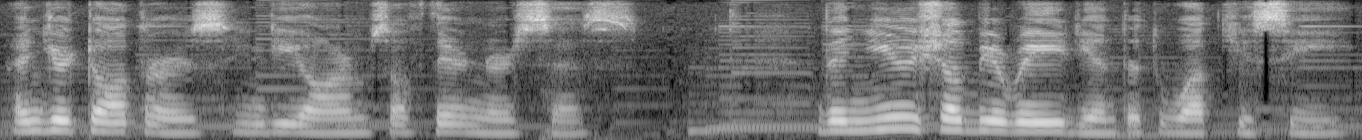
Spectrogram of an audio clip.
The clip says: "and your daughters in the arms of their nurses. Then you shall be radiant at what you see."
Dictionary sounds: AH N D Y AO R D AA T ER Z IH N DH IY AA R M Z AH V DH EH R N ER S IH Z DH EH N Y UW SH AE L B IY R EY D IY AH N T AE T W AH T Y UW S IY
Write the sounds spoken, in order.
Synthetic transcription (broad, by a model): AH N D Y AO R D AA T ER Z IH N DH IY AA R M S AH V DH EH R N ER S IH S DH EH N Y UW SH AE L B IY R EY D IY AH N T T W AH T Y UW S IY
